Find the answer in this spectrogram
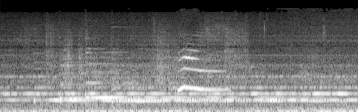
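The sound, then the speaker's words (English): A single drawn-out cat meow rises and falls midway through, heard over a steady low electrical hum in a daughter's room. No one speaks. “We assumed that it was the girls playing with the cat to let us know that they were in the room with us.”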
